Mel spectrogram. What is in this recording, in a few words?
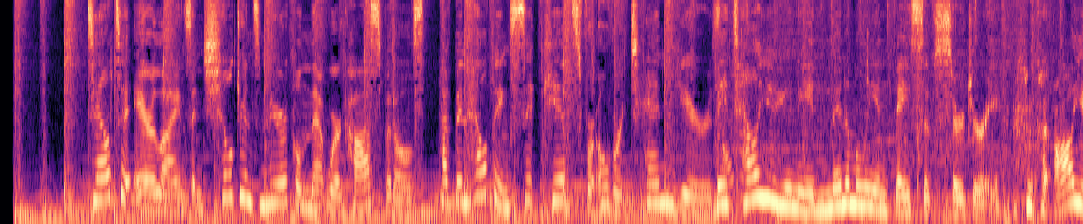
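commercial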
